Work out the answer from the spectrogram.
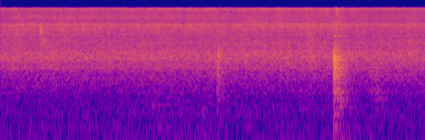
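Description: Stir-fried vegetables and seafood sizzling steadily in an aluminium wok, with a faint click about two seconds in and a sharper knock a little after three seconds.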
